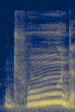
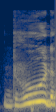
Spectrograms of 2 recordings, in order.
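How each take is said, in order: First: The vowel is said with nasalization. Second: The vowel is said without nasalization. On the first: "इस पे चंद्र बिंदु लगा देते हैं" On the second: "ये तो हो गया ढूढ़"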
